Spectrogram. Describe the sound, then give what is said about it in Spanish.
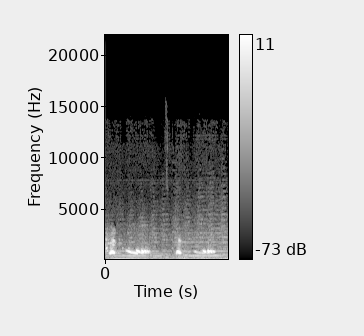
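Hen clucking: a few short, tonal clucks in an uneven rhythm over a steady low hum. “Ahí está. Es una gallina hablando, creo.”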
